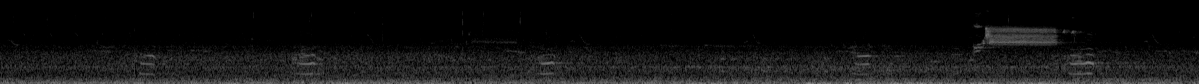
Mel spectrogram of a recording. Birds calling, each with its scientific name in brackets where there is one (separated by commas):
Red-winged Blackbird (Agelaius phoeniceus), Canada Goose (Branta canadensis)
